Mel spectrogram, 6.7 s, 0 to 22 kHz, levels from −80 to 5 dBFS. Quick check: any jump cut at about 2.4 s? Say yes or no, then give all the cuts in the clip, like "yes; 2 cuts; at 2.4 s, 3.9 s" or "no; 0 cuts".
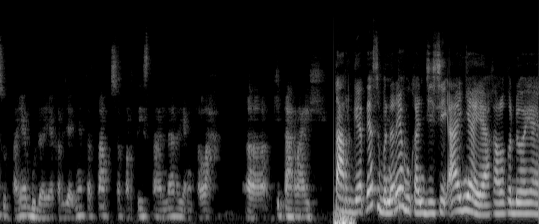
no; 1 cut; at 4.2 s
